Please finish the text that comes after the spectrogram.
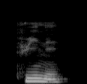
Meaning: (adjective) 1. cadet (born after a sibling) 2. puisne; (noun) cadet (someone born after a sibling)
- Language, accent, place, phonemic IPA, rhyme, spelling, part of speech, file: French, France, Lyon, /pɥi.ne/, -e, puîné, adjective / noun, LL-Q150 (fra)-puîné.wav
